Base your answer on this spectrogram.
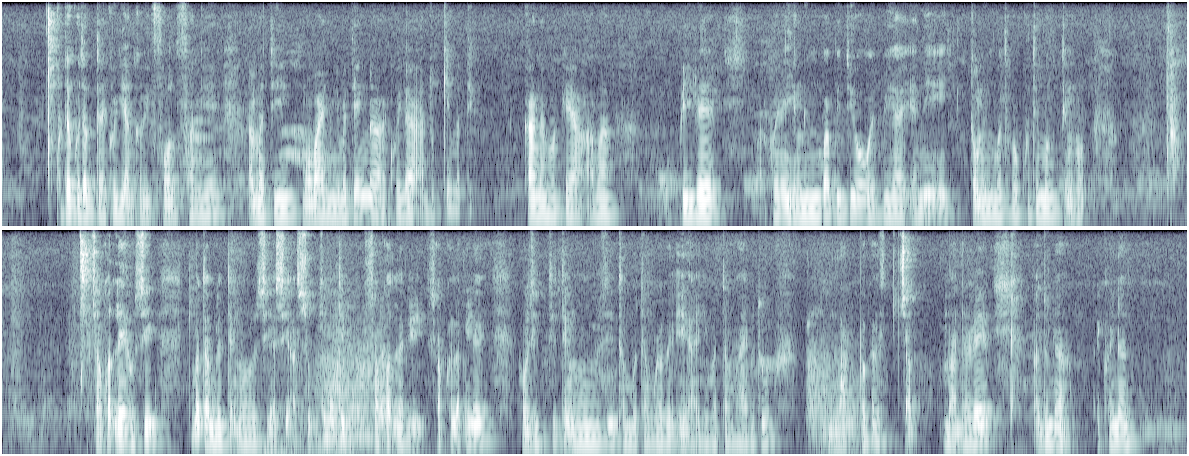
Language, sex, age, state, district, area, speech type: Manipuri, male, 30-45, Manipur, Thoubal, rural, spontaneous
